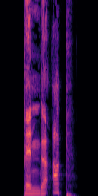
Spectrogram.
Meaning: first/third-person singular subjunctive II of abbinden
- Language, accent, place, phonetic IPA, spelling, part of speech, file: German, Germany, Berlin, [ˌbɛndə ˈap], bände ab, verb, De-bände ab.ogg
